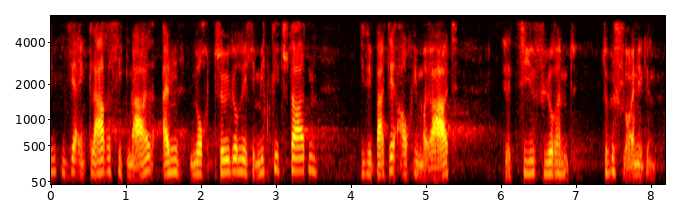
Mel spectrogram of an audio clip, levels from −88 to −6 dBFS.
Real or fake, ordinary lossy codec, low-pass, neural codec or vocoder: fake; none; 5.4 kHz; vocoder, 22.05 kHz, 80 mel bands, HiFi-GAN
